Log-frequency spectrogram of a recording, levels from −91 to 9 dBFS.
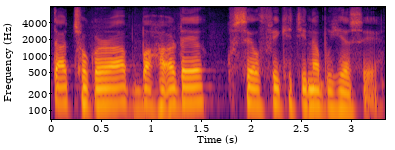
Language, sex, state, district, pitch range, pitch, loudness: Nagamese, male, Nagaland, Kohima, 115-130 Hz, 125 Hz, -14 LUFS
